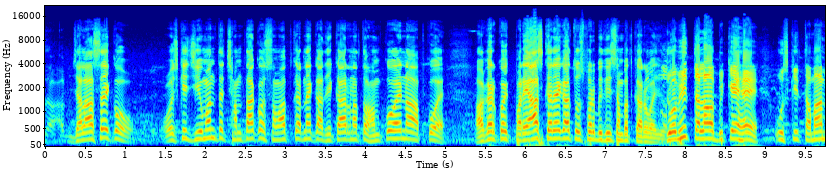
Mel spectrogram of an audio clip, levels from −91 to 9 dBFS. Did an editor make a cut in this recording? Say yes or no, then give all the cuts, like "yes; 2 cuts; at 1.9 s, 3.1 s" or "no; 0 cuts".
yes; 1 cut; at 7.6 s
